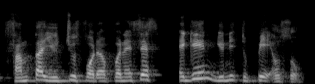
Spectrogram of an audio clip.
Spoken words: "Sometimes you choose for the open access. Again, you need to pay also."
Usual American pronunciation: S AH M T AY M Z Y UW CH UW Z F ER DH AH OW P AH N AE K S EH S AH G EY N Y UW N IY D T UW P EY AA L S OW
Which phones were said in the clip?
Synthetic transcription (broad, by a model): S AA M T AY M Y UW CH UW S F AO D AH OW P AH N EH S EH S AH G EY N Y UW N IY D T UW P EY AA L S OW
